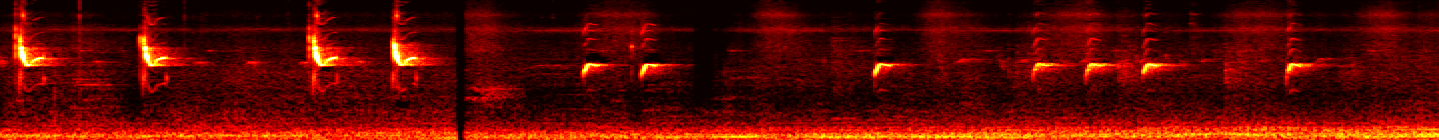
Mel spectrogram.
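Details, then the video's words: Prinia during natural pairing, tame: four sharp downslurred chips at the start, then a softer run of short, even, flat whistled notes repeated irregularly, with steady low background noise. "prenjak lumut jodohan alam/prenjak jinak/prenjak bawah/prenjak putih"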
